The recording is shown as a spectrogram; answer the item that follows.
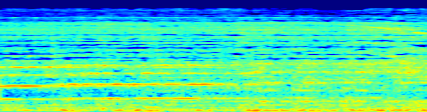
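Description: Television sports intro music with long held, horn-like chords, heard through a TV's speaker, and a falling whoosh near the end as the title card comes in.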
